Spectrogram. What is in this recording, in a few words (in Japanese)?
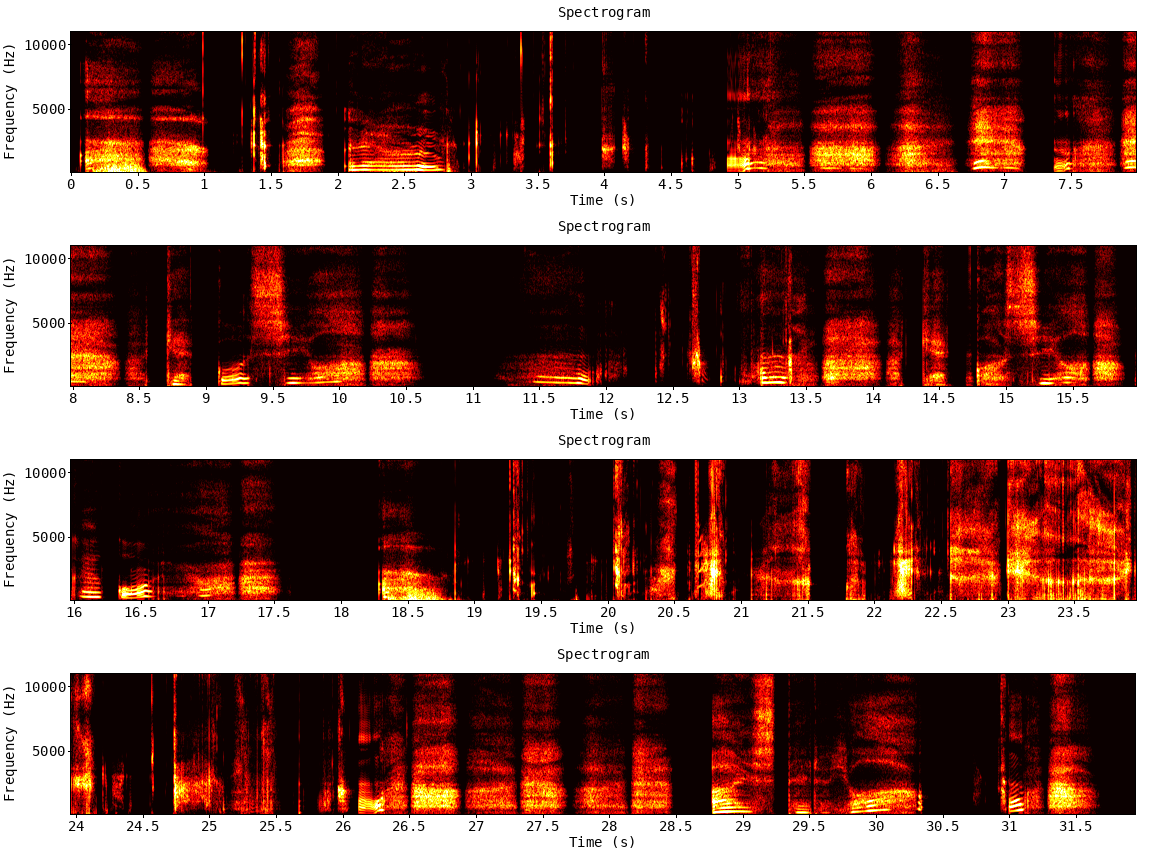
耳舐め 喘ぎ; シャルロッテ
